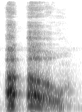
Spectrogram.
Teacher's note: you can hear the glottal stop when you say uh oh uh oh the pause between up and o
